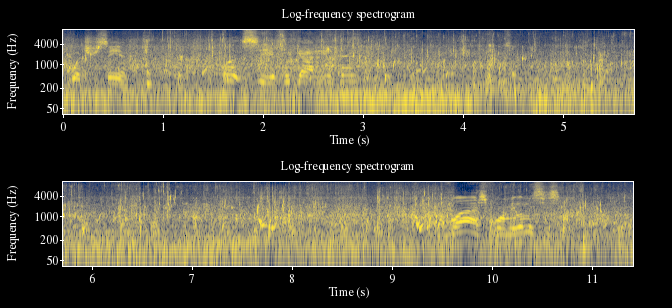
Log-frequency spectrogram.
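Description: A man talks casually close by, outdoors in wind.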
